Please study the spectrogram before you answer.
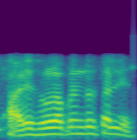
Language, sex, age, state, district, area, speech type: Marathi, male, 18-30, Maharashtra, Washim, urban, conversation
